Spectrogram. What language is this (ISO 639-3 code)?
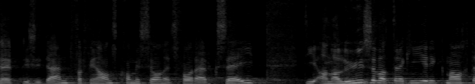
gsw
